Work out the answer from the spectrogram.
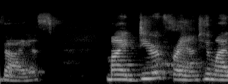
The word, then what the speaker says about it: Gaius: i am writing to gaius it looks like gaius but it's actually pronounced gaius my dear friend whom i love in the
